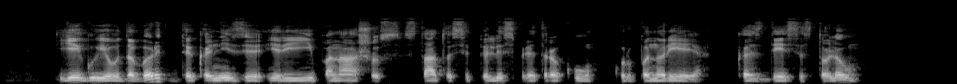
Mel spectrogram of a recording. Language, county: Lithuanian, Klaipėda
